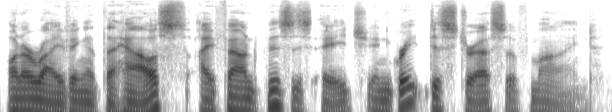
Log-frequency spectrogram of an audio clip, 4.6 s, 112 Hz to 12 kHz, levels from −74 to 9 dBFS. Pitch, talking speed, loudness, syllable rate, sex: 90 Hz, 185 wpm, -17 LUFS, 4.1 syllables/s, male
